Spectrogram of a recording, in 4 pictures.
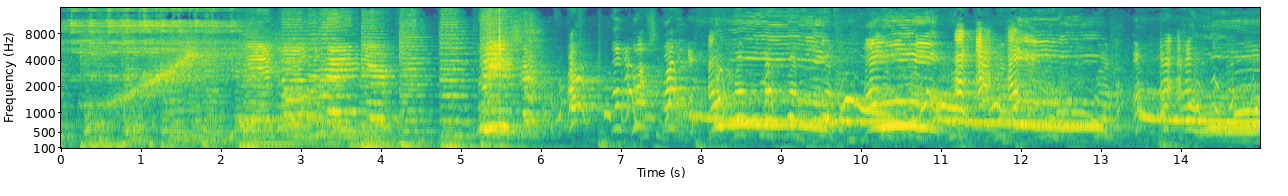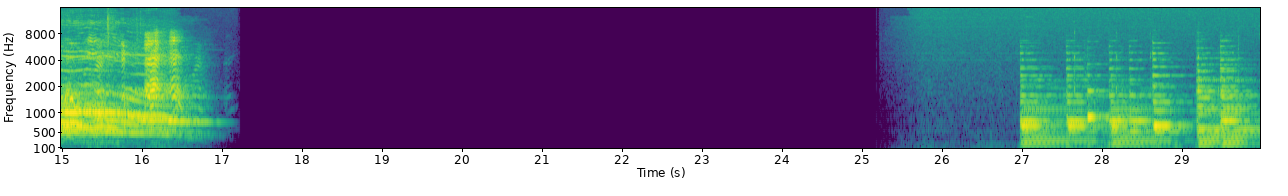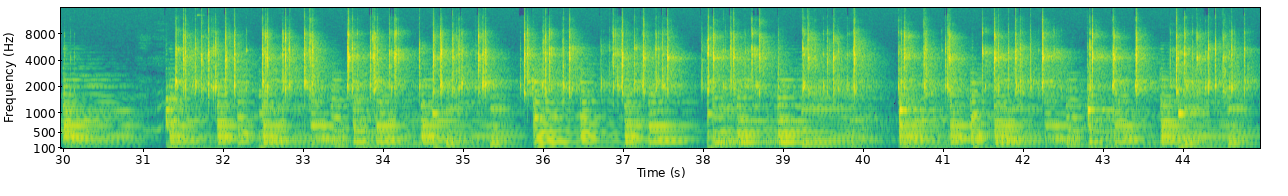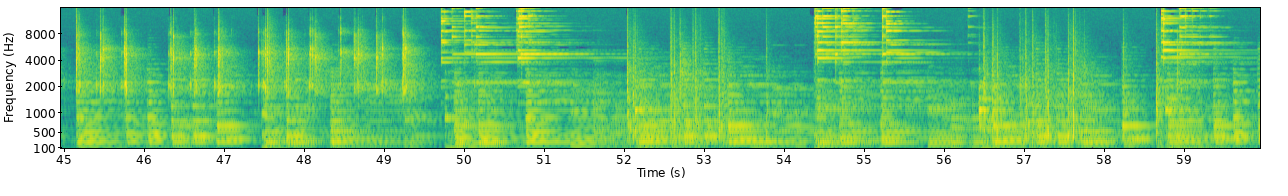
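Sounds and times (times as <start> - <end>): instrumental music: 0.0 - 5.9, 27.0 - 59.9
children singing long notes: 0.3 - 4.2, 8.1 - 16.8
rhythm sticks clicking: 31.3 - 50.9.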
